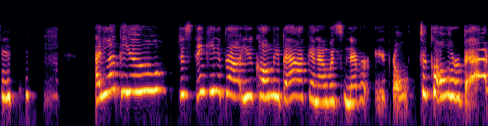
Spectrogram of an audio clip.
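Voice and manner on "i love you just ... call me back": cute, little, high-pitched voice. Retelling a phone message she left: imitating Norma's high-pitched voice. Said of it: "her little high-pitched voice".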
